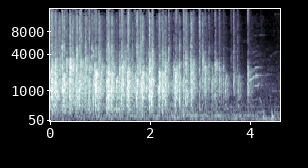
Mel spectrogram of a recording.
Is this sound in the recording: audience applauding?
yes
